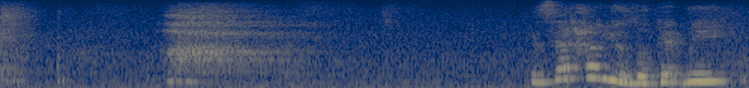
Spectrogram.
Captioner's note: sighing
